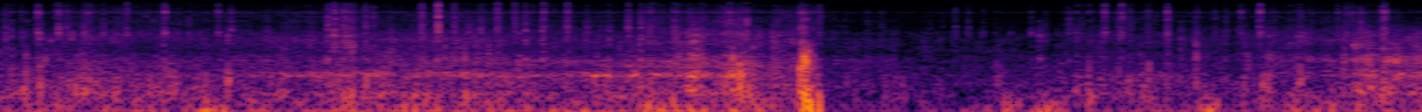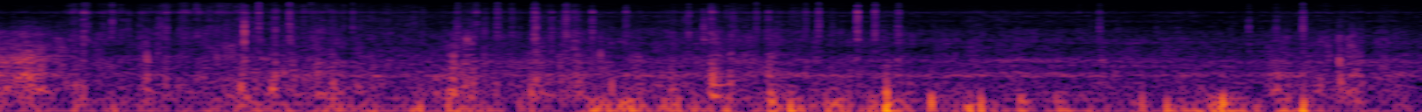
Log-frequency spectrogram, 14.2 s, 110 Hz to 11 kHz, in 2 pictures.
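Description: Yeti SB6 mountain bike descending a dirt trail: wind rumble on the chest-mounted microphone and tyres rolling over dirt and rocks, with frequent clicks and rattles from the bike and a sharp knock about four seconds in.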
